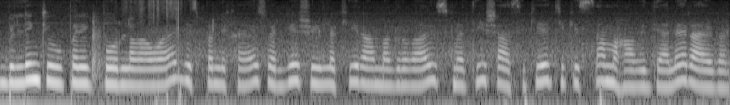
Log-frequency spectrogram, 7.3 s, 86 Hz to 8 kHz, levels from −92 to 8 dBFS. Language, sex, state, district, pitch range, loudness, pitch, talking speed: Hindi, female, Chhattisgarh, Raigarh, 205-235 Hz, -18 LUFS, 220 Hz, 165 wpm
